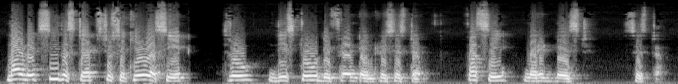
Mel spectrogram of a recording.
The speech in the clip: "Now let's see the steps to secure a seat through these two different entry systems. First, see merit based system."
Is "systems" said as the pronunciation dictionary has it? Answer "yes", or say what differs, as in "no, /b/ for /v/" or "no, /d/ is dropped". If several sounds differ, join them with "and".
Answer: no, /z/ is dropped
